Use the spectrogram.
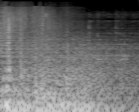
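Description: Loud, close booming blast from the Confringo fire spell in Hogwarts Legacy, with a sharp onset and a rumbling tail that fades over about a second.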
